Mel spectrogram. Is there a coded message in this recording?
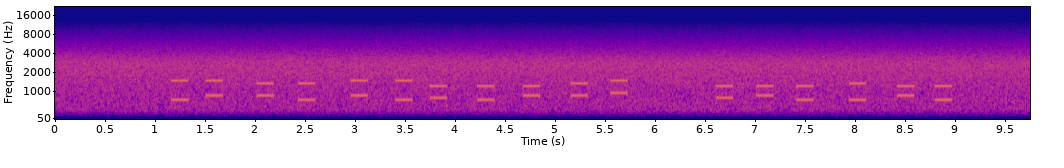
Yes: DTMF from 1.2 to 9.0 s, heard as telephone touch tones, dialled by hand, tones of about 170 ms, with radio hiss. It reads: 3982934178# 471271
